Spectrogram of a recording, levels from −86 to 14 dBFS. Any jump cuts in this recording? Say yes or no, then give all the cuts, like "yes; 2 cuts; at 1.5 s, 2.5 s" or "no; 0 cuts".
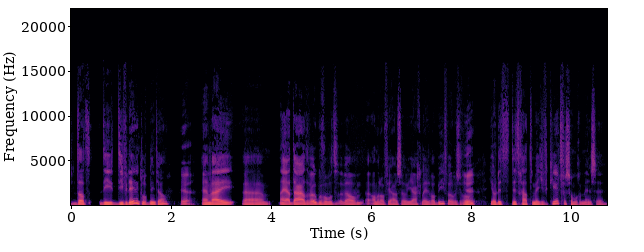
yes; 5 cuts; at 1.7 s, 2.5 s, 4.1 s, 5.9 s, 8.2 s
